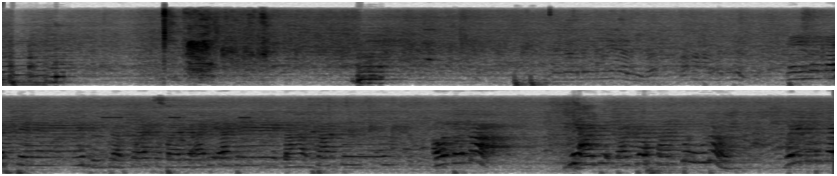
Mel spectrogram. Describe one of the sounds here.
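Women talk and chatter nearby.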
